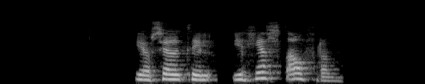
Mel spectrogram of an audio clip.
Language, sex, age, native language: Icelandic, female, 40-49, Icelandic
